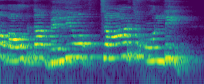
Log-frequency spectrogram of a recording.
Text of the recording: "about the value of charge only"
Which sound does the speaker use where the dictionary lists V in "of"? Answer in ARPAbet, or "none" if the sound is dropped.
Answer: P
